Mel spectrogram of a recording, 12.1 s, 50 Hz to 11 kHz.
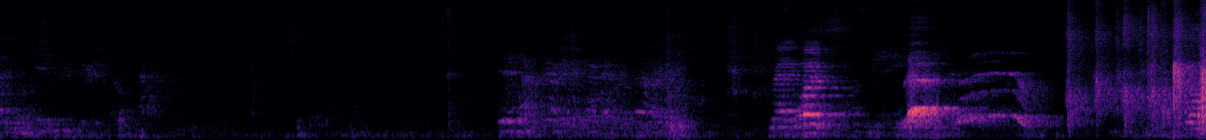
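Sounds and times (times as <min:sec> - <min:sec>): clapping and cheering: 0:10.6 - 0:12.0.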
